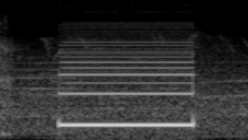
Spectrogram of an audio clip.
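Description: A single steady electronic tone lasting about one second, the ringback signal of a phone or video call connecting, sounding alone over faint background hiss.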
